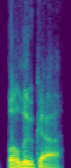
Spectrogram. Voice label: "beluga", American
